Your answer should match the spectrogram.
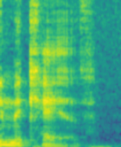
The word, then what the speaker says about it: Mikheyev: It's not an I. It's not a Y. There's an E before the Y. It's clearly Mikheyev.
